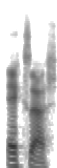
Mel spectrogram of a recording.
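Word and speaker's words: X Æ: Yeah, the other symbols that his girlfriend picked out, I'm not too sure, but it's pronounced X-Ash. So that weird AE combination is pronounced Ash and then 12.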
